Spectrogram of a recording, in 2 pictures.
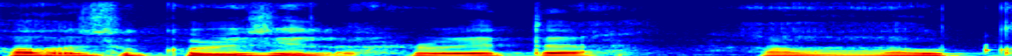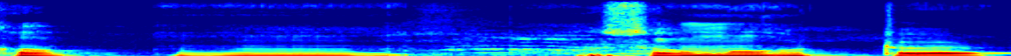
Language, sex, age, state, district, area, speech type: Assamese, male, 18-30, Assam, Charaideo, rural, spontaneous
